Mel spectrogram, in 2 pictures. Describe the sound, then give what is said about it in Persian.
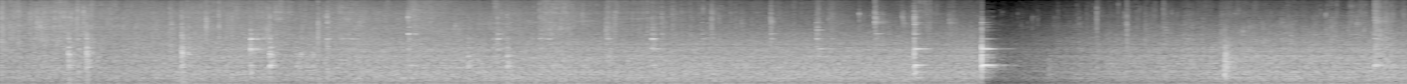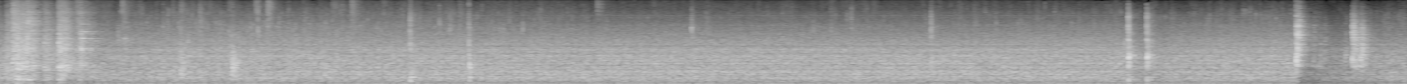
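A pot of meat and bean stew, with the meat just come to a boil, bubbles with a steady dense bubbling and crackling, a few faint clinks, and a brief drop in sound partway through. “گوشتمون جوش اومده و من لوبیا رو زیاد سرخش نکردم”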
